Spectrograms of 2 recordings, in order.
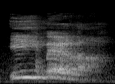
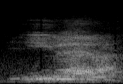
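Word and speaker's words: ἡμέρα: Emera. Emera, You have to roll that roll.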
